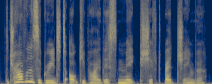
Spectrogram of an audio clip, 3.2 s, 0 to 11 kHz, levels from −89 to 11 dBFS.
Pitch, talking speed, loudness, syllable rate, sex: 225 Hz, 170 wpm, -17 LUFS, 5.8 syllables/s, female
